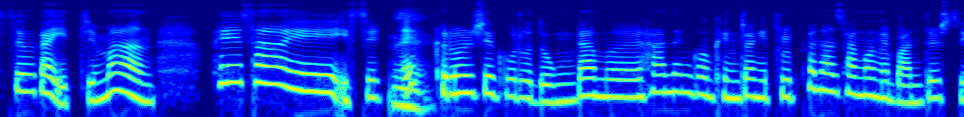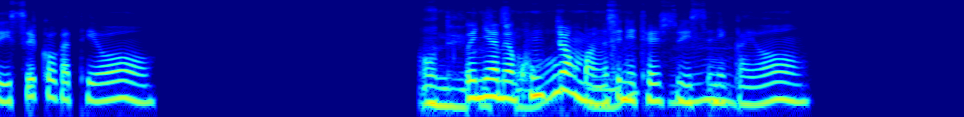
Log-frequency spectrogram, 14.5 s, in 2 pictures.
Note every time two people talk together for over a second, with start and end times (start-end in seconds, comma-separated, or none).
10.7-12.8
